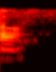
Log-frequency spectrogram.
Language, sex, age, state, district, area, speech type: Bodo, male, 60+, Assam, Kokrajhar, rural, conversation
